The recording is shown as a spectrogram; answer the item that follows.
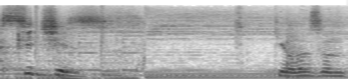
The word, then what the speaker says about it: Sitges: ça parce que c'est S-I-T-G-E-S. Ben, si on le prononce de façon espagnole, on dirait Sitges. Mais bon, je vais la faire en mode anglophone.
